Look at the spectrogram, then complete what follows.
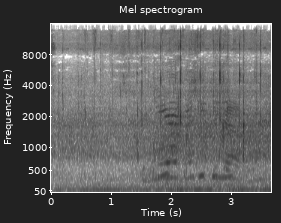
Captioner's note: applause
